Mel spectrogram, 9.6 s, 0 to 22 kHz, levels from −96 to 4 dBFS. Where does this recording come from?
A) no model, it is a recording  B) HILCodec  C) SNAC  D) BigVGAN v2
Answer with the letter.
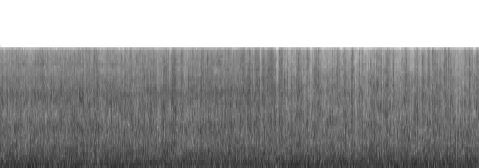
B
